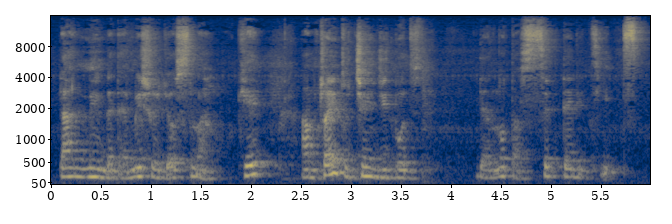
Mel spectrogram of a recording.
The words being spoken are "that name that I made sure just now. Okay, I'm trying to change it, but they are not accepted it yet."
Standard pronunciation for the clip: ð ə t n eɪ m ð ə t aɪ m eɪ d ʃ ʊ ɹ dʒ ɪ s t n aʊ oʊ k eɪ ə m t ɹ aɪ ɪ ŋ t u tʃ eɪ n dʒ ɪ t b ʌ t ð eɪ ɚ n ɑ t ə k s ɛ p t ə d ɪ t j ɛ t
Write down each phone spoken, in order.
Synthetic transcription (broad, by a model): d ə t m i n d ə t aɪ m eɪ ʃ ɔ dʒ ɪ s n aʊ oʊ k eɪ ə m t ɹ aɪ ɪ ŋ t u tʃ eɪ n dʒ ɪ t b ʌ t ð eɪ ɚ n ɑ t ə s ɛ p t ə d ɪ t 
